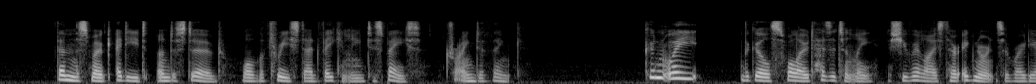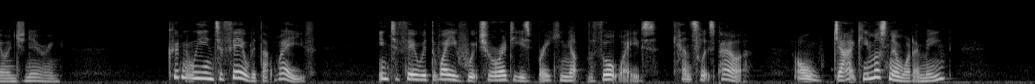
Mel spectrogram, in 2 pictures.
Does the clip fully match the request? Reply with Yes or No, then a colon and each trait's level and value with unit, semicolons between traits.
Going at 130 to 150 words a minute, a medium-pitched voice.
No: average, 170 wpm; medium, 175 Hz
